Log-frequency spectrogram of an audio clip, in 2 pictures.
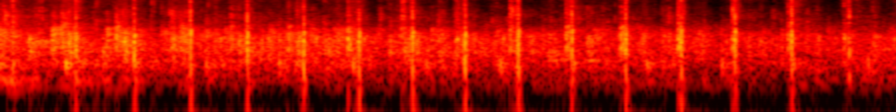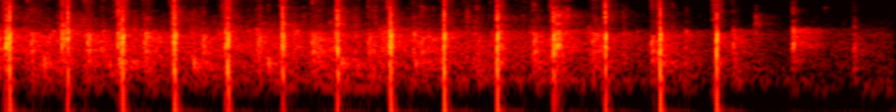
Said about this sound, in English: Lastly, let's give all of the candidates a round of applause.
